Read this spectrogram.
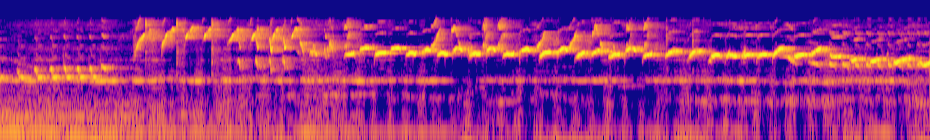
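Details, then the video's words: White-rumped shama song used as a lure to train singing: a fast, varied run of sharp whistled notes and sweeping phrases, some high and some dropping lower, over a steady faint electrical hum. "Pancingan untuk latihan berkicau murai batu"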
